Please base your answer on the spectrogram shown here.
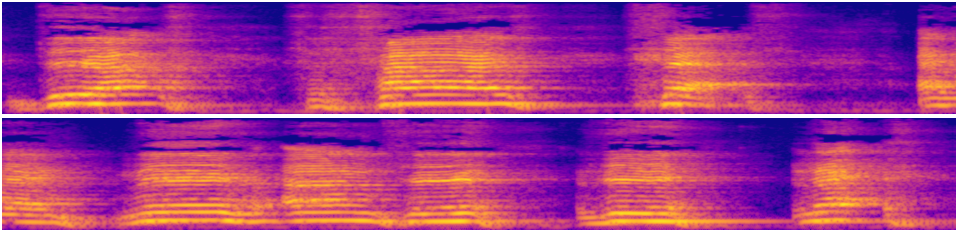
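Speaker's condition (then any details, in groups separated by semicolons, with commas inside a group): Dystonia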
